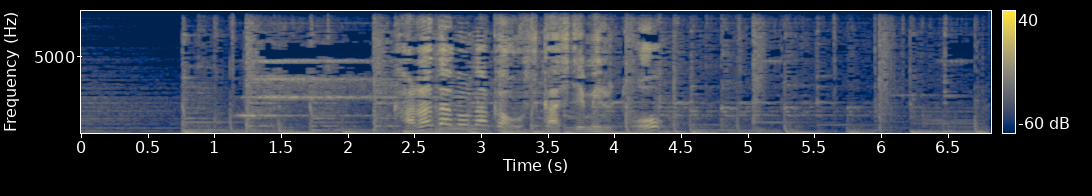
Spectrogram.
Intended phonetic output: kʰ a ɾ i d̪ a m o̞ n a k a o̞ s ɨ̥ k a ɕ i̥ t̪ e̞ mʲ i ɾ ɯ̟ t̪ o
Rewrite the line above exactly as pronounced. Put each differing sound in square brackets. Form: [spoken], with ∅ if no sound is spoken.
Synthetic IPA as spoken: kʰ a ɾ [a] d̪ a [n] o̞ n a k a o̞ s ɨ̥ k a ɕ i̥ t̪ e̞ mʲ i ɾ ɯ̟ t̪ o

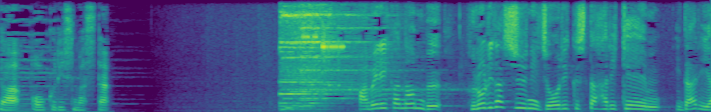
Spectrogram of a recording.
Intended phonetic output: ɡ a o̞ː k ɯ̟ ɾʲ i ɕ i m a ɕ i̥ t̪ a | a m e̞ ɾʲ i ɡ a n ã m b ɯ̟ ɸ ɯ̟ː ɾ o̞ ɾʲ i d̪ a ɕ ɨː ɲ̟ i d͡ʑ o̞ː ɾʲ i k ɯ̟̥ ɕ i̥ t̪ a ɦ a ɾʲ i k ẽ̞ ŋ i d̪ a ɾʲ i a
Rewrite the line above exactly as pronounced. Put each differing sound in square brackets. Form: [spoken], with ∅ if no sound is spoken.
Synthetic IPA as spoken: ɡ a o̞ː k ɯ̟ ɾʲ i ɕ i m a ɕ i̥ t̪ a | a m e̞ ɾʲ i [k] a n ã m b ɯ̟ ɸ [ɯ̟] ɾ o̞ ɾʲ i d̪ a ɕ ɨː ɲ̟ i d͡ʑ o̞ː ɾʲ i k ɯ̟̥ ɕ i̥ t̪ a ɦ a ɾʲ i k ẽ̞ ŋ i d̪ a ɾʲ i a

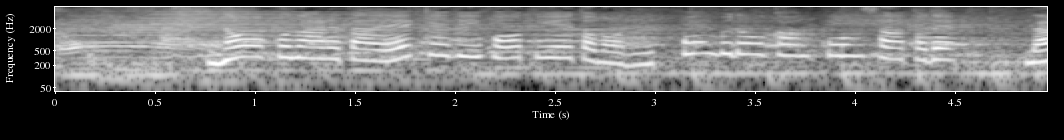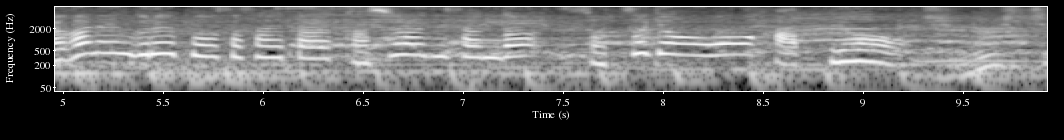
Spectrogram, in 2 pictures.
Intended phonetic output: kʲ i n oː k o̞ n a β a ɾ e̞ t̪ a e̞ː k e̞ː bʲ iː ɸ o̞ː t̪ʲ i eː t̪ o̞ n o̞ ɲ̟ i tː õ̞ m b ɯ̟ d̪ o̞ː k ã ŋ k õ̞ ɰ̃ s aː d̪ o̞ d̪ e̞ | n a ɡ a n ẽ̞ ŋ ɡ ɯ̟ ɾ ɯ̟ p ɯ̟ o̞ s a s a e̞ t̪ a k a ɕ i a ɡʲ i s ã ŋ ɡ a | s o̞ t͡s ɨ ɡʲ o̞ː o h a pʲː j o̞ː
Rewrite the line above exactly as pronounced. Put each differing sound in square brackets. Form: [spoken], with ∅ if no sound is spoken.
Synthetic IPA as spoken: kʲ i n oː k o̞ n a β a ɾ e̞ t̪ a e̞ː k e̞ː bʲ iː ɸ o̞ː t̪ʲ i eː t̪ o̞ n o̞ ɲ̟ i [pː] õ̞ m b ɯ̟ d̪ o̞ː k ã ŋ k õ̞ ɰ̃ s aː [t̪] o̞ d̪ e̞ | n a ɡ a n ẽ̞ ŋ ɡ ɯ̟ ɾ [ɯ̟ː] p ɯ̟ o̞ s a s a e̞ t̪ a k a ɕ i a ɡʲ i s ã ŋ ɡ a | s o̞ t͡s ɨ ɡʲ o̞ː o h a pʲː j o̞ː

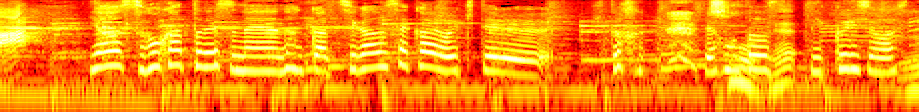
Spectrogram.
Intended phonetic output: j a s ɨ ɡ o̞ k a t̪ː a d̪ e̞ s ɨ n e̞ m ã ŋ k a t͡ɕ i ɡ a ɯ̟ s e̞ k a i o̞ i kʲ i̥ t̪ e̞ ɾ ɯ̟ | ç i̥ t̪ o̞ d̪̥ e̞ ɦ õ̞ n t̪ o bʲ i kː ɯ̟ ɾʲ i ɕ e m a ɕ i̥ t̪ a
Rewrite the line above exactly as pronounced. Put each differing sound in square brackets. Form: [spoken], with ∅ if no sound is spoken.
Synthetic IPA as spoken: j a s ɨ ɡ o̞ k a t̪ː a d̪ e̞ s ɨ n e̞ [n] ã ŋ k a t͡ɕ i ɡ a ɯ̟ s e̞ k a i o̞ i kʲ i̥ t̪ e̞ ɾ ɯ̟ | ç i̥ t̪ o̞ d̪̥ e̞ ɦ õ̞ n t̪ o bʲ i kː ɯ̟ ɾʲ i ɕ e m a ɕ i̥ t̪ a

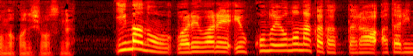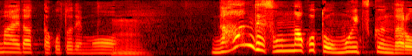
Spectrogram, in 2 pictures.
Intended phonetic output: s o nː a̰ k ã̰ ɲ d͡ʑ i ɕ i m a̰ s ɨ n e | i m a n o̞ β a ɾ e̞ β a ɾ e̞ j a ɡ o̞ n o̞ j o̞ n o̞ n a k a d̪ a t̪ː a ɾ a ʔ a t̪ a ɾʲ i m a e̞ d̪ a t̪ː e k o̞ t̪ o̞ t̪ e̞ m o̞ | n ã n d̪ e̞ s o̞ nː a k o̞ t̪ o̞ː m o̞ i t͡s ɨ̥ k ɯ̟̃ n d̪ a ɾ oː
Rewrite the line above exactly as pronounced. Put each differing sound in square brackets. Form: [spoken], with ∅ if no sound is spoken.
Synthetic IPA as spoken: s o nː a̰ k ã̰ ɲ d͡ʑ i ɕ i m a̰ s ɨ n e | i m a n o̞ β a ɾ e̞ β a ɾ e̞ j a [k] o̞ n o̞ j o̞ n o̞ n a k a d̪ a t̪ː a ɾ a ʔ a t̪ a ɾʲ i m a e̞ d̪ a t̪ː [a] k o̞ t̪ o̞ [d̪] e̞ m o̞ | n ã n d̪ e̞ s [õ̞] nː a k o̞ t̪ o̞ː m o̞ i t͡s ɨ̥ k ɯ̟̃ n d̪ a ɾ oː

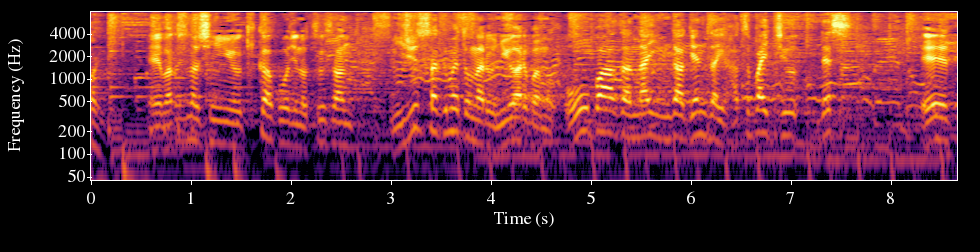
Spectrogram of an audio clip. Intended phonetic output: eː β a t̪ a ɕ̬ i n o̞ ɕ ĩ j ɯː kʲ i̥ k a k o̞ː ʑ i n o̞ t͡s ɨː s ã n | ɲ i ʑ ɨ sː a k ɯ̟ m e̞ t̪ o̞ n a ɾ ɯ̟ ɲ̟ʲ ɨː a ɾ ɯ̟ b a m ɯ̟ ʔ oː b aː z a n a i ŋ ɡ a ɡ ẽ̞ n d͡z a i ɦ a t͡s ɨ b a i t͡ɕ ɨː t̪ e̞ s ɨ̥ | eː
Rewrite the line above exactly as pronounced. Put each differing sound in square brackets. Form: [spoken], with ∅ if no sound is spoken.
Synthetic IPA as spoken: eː β a t̪ a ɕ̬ i n o̞ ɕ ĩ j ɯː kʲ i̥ k a k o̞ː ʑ i n o̞ t͡s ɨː s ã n | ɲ i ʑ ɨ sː a k ɯ̟ m e̞ t̪ o̞ n a ɾ ɯ̟ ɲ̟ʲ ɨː a ɾ ɯ̟ b a m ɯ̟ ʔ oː b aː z a n a i ŋ ɡ a ɡ ẽ̞ n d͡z a i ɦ a t͡s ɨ b a i t͡ɕ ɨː [d̪] e̞ s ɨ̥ | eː

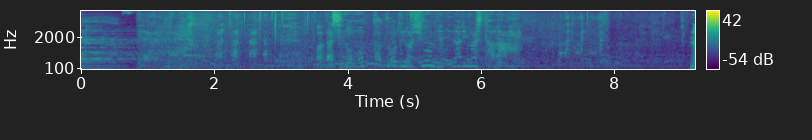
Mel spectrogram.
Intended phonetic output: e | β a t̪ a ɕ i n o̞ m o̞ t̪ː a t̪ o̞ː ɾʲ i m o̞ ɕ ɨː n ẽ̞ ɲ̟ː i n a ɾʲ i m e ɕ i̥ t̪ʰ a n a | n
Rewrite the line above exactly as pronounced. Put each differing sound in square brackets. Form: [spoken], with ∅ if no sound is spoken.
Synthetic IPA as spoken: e | β a t̪ a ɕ i n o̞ m o̞ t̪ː a t̪ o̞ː ɾʲ i [n] o̞ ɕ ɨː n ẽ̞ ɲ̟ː i n a ɾʲ i m [a] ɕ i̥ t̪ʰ a n a | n

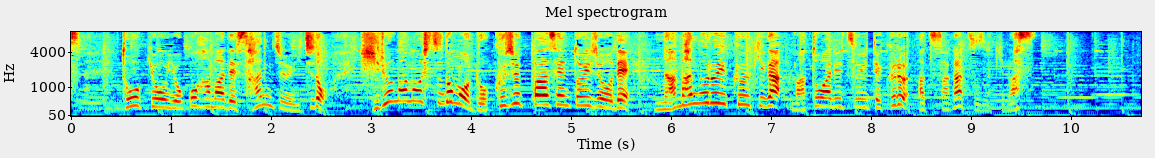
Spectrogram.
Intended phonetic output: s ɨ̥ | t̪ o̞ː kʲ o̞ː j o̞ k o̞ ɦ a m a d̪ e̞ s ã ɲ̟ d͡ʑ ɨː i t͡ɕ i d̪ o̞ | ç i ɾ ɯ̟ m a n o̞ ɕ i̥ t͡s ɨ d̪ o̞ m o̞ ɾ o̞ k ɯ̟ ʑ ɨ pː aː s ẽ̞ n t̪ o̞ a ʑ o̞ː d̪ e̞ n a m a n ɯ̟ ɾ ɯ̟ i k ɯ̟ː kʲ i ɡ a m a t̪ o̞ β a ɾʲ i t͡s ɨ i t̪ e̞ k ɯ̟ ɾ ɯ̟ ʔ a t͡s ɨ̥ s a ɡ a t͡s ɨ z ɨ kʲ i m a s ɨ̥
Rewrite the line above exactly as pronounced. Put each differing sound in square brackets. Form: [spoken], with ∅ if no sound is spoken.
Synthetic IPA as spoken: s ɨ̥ | t̪ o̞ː kʲ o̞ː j o̞ k o̞ ɦ a m a d̪ e̞ s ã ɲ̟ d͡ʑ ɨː i t͡ɕ i d̪ o̞ | ç i ɾ ɯ̟ m a n o̞ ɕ i̥ t͡s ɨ d̪ o̞ m o̞ ɾ o̞ k ɯ̟ ʑ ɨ pː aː s ẽ̞ n t̪ o̞ [i] ʑ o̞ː d̪ e̞ n a m a n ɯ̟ ɾ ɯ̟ i k ɯ̟ː kʲ i ɡ a m a t̪ o̞ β a ɾʲ i t͡s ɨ i t̪ e̞ k ɯ̟ ɾ ɯ̟ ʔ a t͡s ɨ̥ s a ɡ a t͡s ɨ z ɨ kʲ i m a s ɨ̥

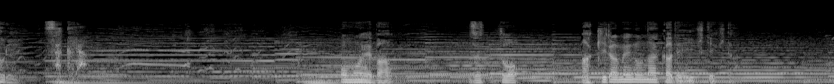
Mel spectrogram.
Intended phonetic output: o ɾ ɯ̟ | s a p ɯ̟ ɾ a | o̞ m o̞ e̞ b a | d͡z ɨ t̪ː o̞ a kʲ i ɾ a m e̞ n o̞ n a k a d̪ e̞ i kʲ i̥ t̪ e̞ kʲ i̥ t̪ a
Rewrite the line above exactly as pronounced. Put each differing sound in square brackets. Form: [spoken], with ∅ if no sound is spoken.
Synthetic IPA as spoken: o ɾ ɯ̟ | s a [k] ɯ̟ ɾ a | o̞ m o̞ e̞ b a | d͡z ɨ t̪ː o̞ a kʲ i ɾ a m e̞ n o̞ n a k a d̪ e̞ i kʲ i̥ t̪ e̞ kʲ i̥ t̪ a

